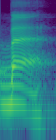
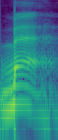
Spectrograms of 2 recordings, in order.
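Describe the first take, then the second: Both takes have the same delivery.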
